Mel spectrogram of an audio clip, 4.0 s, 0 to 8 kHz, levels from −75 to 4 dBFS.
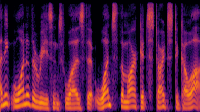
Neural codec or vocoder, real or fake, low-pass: codec, 16 kHz, 0.8 kbps, ZipCodec; fake; 7.2 kHz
